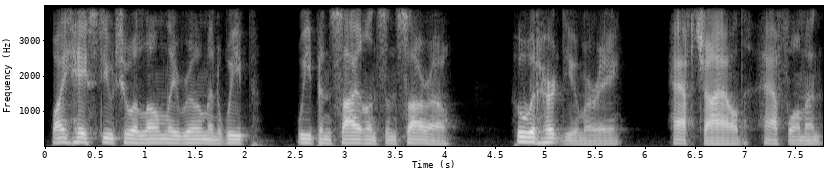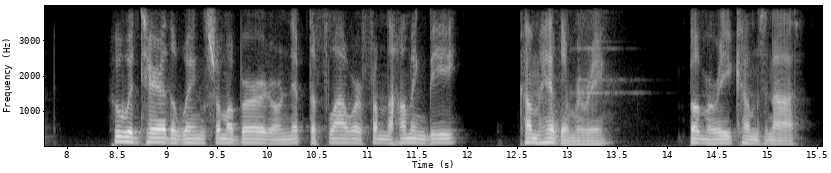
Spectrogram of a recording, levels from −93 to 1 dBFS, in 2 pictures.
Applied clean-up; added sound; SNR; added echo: neural separator model SepFormer DNS4.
